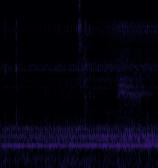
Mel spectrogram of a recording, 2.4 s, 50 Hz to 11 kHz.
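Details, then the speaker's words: 3D-printed pulse motor on JL94 circuit at about 12–13 volts, shafts glued and not spinning, floating rotors: quiet steady mid-pitched hum with faint pulsing tick; running nice and quiet and smooth, normal. "But it's running nice and quiet and nice and smooth."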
